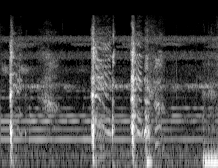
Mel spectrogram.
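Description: A young child coughing indoors, several separate hacking coughs spread over a few seconds with a throat-clearing sound between them, close and fairly loud, with no talking.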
